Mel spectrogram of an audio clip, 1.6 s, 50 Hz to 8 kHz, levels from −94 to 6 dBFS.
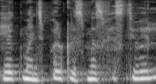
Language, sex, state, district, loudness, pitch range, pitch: Hindi, male, Uttarakhand, Tehri Garhwal, -15 LUFS, 230-250 Hz, 240 Hz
